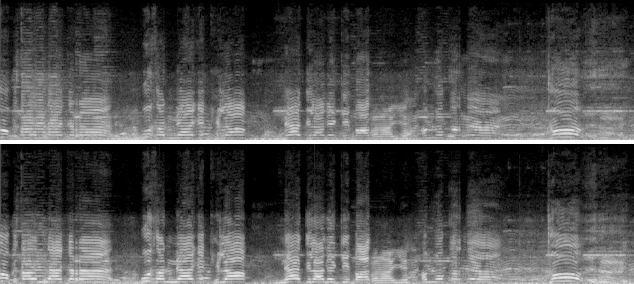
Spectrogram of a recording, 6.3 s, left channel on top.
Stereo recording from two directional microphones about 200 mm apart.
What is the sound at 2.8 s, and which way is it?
Speech, 55° right (ahead or behind).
